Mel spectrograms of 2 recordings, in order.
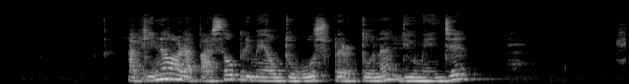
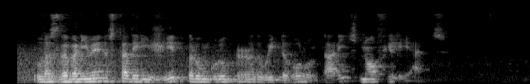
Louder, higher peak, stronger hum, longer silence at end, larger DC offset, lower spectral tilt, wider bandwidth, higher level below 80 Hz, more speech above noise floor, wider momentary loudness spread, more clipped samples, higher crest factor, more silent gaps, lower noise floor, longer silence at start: second, -24 LUFS vs -21 LUFS; second, -8 dBFS vs -2 dBFS; neither; second, 0.05 s vs 0.9 s; neither; second, -5 dB/octave vs -7.5 dB/octave; about the same, 11 kHz vs 11.5 kHz; second, -70 dBFS vs -60 dBFS; first, 48 dB vs 43 dB; second, 7 LU vs 14 LU; neither; about the same, 18 dB vs 20 dB; neither; first, -71 dBFS vs -64 dBFS; first, 1.3 s vs 0.15 s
